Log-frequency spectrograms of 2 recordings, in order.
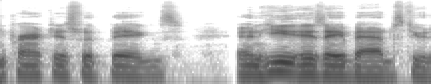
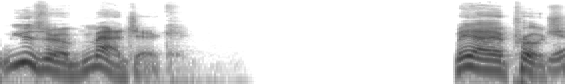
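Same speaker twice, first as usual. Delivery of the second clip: put-on pitched-up old man voice; 6 semitones higher than usual. Voicing an old robed man who approaches a player: voicing an old man. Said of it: "this old man approaches Jude, and, uh, he's like".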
